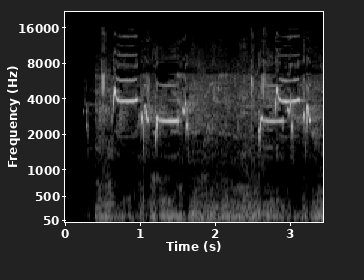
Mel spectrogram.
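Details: Ashy tailorbird (prenjak merah) calls used as a trapping lure: sharp, high whistled notes and short chirps in quick bursts, a clean level whistle drawn out near the middle, then more rapid chirps, over faint low background rumble.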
